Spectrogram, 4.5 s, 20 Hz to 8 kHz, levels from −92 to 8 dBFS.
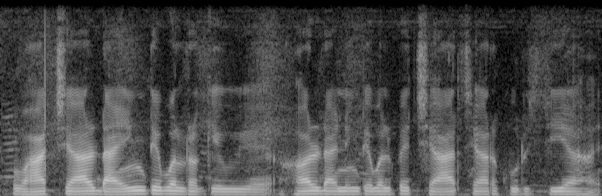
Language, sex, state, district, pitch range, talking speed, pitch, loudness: Hindi, male, Maharashtra, Gondia, 110-120 Hz, 200 wpm, 115 Hz, -21 LUFS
